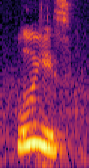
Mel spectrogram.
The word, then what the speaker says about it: Luis: does it look like louise luis it's louise right louise louise like with a z yeah louise because like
